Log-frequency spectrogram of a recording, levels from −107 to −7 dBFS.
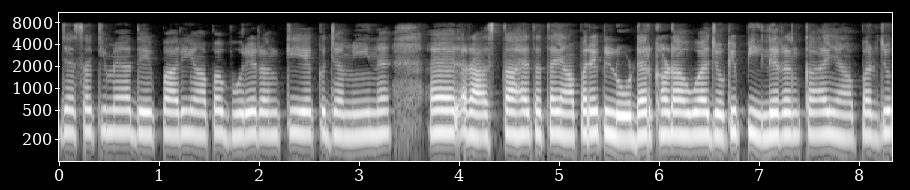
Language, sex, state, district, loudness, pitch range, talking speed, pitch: Hindi, female, Chhattisgarh, Sukma, -15 LUFS, 230-245 Hz, 260 wpm, 235 Hz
